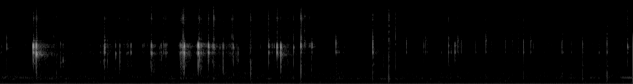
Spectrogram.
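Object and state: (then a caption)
Plastic spray-bottle cap. Fingertips and nails handle and tap the translucent, hollow plastic cap of a pink metallic Victoria's Secret spray bottle, likely a body mist. The result is a quiet run of many quick, dry, bright clicks and crinkly ticks, centered around 2.3 kHz with almost no low end. Each tap dies away almost instantly.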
